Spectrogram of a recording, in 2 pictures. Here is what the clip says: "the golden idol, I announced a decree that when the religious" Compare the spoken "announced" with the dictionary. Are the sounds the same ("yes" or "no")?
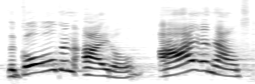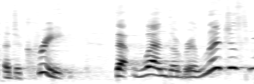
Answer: yes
